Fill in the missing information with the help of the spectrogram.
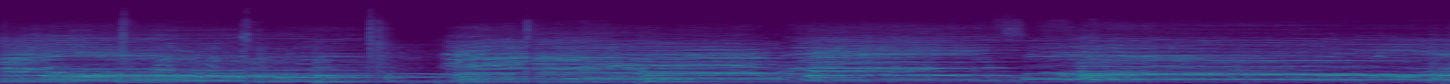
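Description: A roomful of people singing a birthday song together in many voices, holding long notes, with short breaks between phrases about two and five seconds in.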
